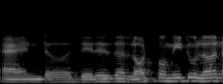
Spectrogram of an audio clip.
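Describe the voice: Audible room echo surrounds a man who talks at a fairly slow pace, with a medium pitch and fairly even intonation.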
